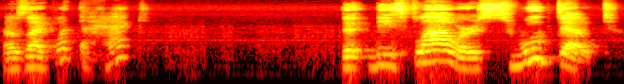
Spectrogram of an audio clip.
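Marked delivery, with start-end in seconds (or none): 0.4-1.1 high, hushed disbelief; small high-pitched, soft gasp of a question; retold startled reaction. Telling of the swooping flowers, startled and hushed.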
